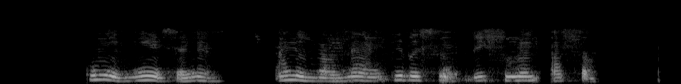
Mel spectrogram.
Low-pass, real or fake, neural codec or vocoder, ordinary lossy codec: 5.4 kHz; fake; codec, 44.1 kHz, 1.7 kbps, Pupu-Codec; Opus, 32 kbps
